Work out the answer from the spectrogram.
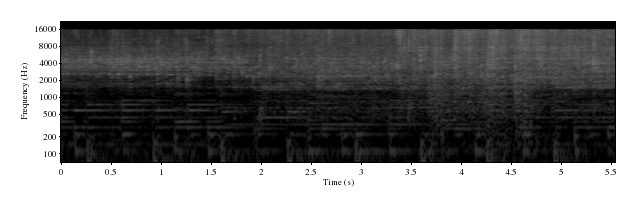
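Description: Olive oil and butter sizzling steadily in a hot saucepan, with fine crackling, under faint background music.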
